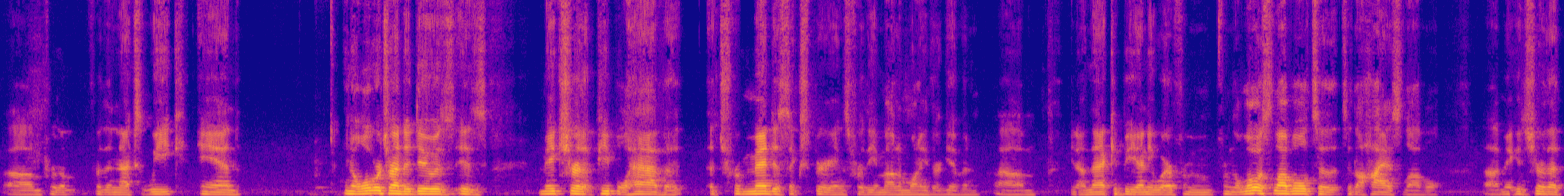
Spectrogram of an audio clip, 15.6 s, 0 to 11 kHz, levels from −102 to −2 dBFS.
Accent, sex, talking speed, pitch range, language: American, male, 210 wpm, 120-140 Hz, English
